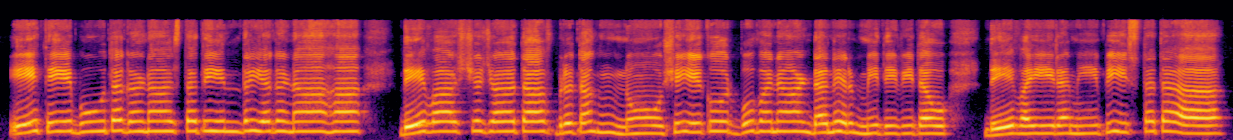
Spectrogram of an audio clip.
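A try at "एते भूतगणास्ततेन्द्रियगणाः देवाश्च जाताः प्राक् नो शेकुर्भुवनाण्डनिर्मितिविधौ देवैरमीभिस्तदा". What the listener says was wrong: The B, I feel like you're stretching it. Devairami bistada. Short.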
